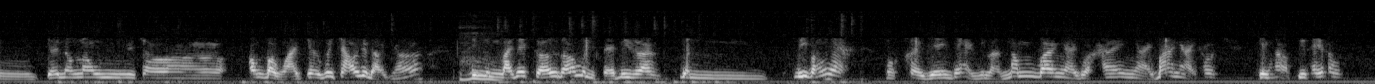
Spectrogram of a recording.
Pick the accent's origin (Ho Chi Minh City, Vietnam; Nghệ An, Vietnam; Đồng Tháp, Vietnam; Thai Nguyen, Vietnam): Ho Chi Minh City, Vietnam; Tại em đến từ thành phố Hồ Chí Minh.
